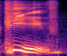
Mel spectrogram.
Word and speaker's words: Kiev: just wanted you and of course the correct pronunciation is keeve you're going to make adam intro himself the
